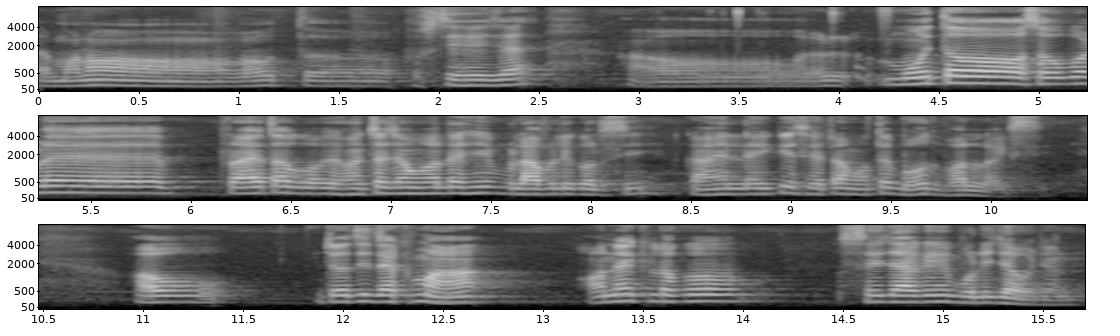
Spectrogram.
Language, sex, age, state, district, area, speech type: Odia, male, 18-30, Odisha, Boudh, rural, spontaneous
